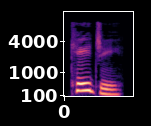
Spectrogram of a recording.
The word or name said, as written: keiji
